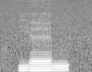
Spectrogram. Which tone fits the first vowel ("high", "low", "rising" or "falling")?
high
